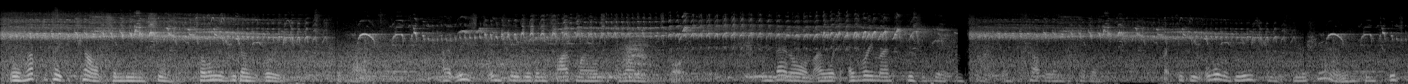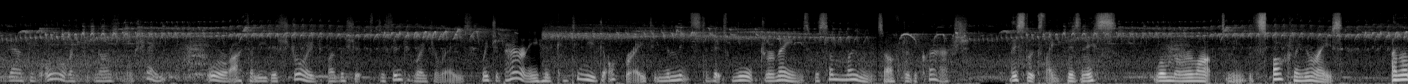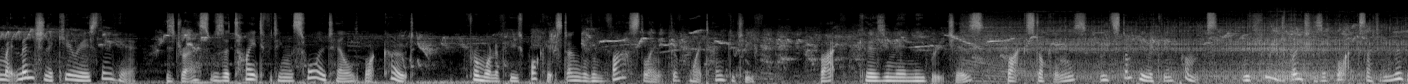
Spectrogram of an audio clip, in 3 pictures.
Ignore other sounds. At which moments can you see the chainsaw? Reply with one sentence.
You can hear the chainsaw from 37.7 to 42.1 s.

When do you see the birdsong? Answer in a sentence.
The birdsong can be heard from 0.0 to 42.1 s.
